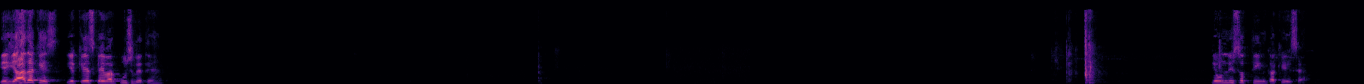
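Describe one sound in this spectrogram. A middle-aged man speaks calmly into a microphone, lecturing in short phrases with long pauses.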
